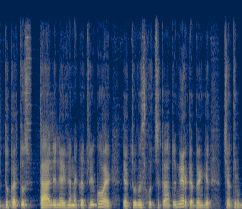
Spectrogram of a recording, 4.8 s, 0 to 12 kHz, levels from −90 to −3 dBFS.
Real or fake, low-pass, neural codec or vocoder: fake; 10.8 kHz; codec, 44.1 kHz, 1.7 kbps, Pupu-Codec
